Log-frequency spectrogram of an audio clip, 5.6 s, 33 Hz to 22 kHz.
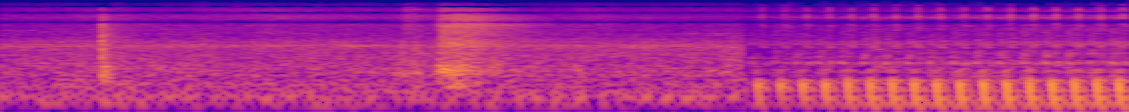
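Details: Royal Enfield Meteor 350 engine catches and settles into a steady idle of about three beats a second with a light metallic tapping on top: tappet (valve) noise from loose valve clearance.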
